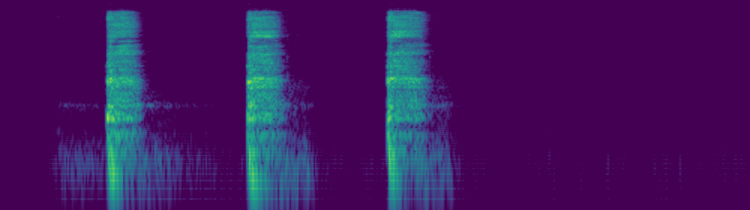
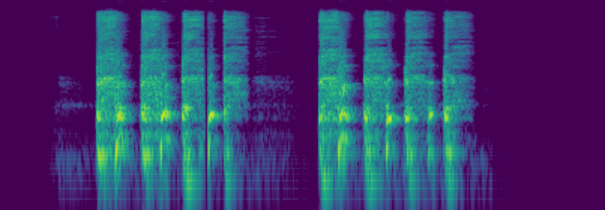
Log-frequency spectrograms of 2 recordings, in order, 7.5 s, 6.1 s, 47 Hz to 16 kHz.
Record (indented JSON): {
  "three_cough_length": "7.5 s",
  "three_cough_amplitude": 21914,
  "three_cough_signal_mean_std_ratio": 0.29,
  "cough_length": "6.1 s",
  "cough_amplitude": 25335,
  "cough_signal_mean_std_ratio": 0.49,
  "survey_phase": "alpha (2021-03-01 to 2021-08-12)",
  "age": "65+",
  "gender": "Male",
  "wearing_mask": "No",
  "symptom_none": true,
  "smoker_status": "Never smoked",
  "respiratory_condition_asthma": false,
  "respiratory_condition_other": false,
  "recruitment_source": "REACT",
  "submission_delay": "1 day",
  "covid_test_result": "Negative",
  "covid_test_method": "RT-qPCR"
}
